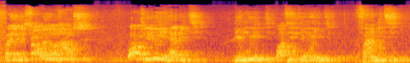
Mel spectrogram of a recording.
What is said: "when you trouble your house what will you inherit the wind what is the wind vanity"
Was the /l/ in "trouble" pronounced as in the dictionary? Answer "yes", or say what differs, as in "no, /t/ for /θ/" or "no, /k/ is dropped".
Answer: no, /n/ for /l/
